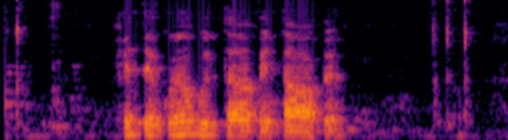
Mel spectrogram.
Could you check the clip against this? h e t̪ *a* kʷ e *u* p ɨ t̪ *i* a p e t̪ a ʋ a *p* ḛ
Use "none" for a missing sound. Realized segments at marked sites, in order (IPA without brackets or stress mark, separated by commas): e, o, a, p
